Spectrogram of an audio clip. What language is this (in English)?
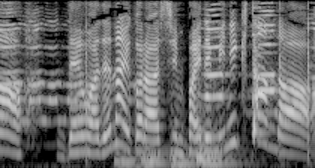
Japanese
